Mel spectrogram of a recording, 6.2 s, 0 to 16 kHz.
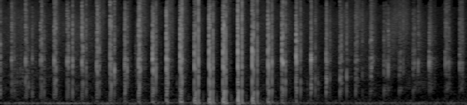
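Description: A small stretched canvas panel is tapped quickly with fingers, up close and farther away. About 34 short, dry taps with a low thump come in a fast, uneven patter, growing louder toward the middle and then softening again.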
